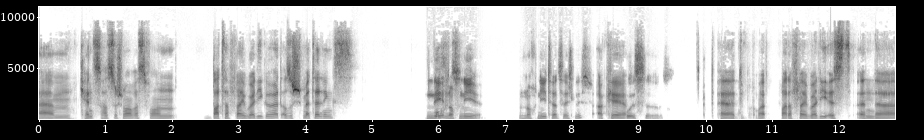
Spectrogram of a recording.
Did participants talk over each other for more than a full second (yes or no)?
no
